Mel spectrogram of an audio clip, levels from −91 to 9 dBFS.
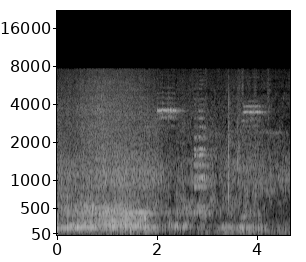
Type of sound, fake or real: fake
